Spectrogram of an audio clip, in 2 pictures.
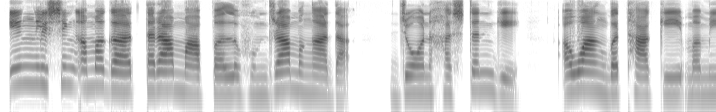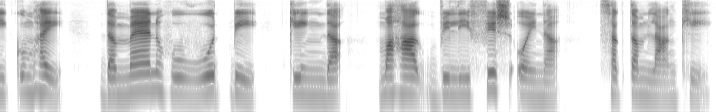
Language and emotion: Manipuri, neutral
